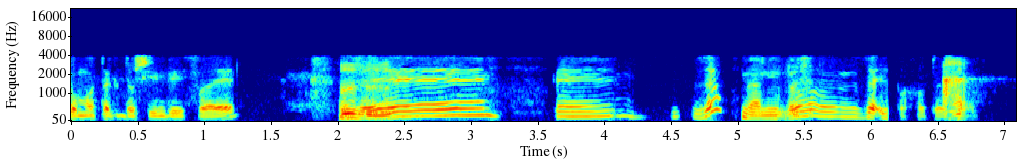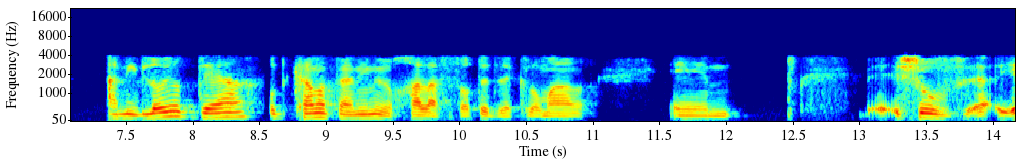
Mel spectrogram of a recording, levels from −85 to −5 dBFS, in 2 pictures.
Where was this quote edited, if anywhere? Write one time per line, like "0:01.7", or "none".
0:06.1
0:08.5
